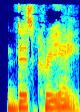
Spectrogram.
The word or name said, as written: discreation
